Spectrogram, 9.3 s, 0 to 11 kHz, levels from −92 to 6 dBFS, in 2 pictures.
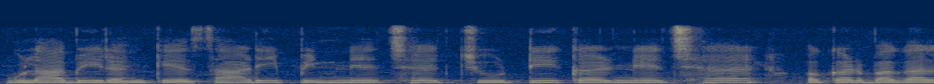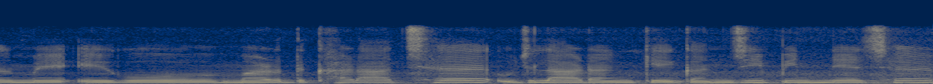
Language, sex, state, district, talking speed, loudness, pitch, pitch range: Maithili, female, Bihar, Samastipur, 135 wpm, -31 LUFS, 210 Hz, 205-220 Hz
